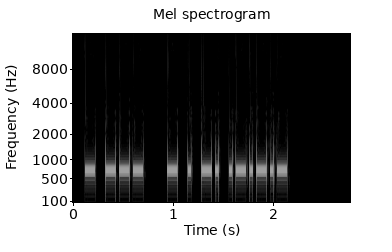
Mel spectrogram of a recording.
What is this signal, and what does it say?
Morse code, heard as a keyed tone, about 34 wpm, 700 Hz. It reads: TO TEN.
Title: Sentences from Top 1300 Words 35wpm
